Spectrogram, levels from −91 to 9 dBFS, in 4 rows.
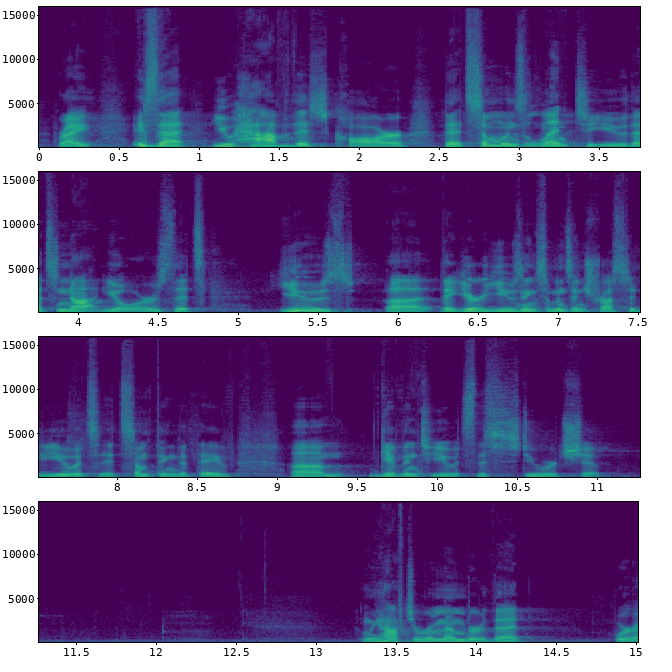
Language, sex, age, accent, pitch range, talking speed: English, male, 20-39, American, 155-230 Hz, 175 wpm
